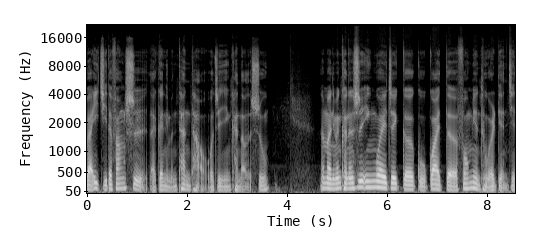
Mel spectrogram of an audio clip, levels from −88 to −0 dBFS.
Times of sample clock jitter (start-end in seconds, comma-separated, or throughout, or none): 5.01-8.56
